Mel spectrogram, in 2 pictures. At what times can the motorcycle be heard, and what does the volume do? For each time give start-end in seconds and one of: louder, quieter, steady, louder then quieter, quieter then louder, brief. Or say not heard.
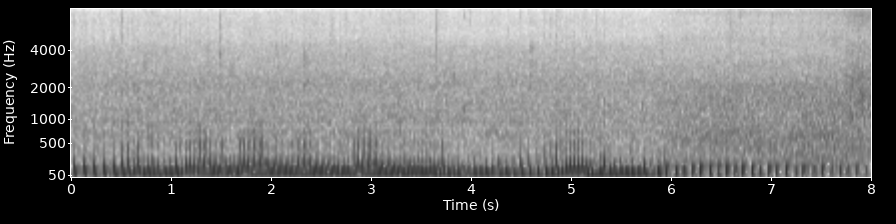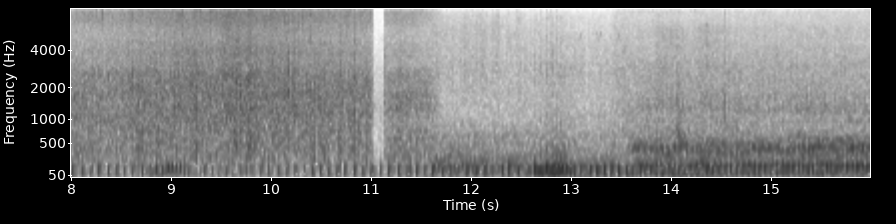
0.0-15.9 quieter then louder.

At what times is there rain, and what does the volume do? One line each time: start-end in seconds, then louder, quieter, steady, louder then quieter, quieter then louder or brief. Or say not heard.
0.0-15.9 louder then quieter.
